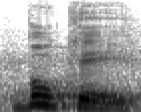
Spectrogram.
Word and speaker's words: bouquet: is it book hey it's pronounced like this bouquet yeah is it all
